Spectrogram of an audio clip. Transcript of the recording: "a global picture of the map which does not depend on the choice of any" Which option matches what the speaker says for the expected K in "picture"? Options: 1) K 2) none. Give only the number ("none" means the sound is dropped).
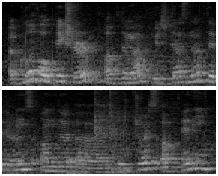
1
